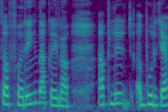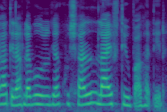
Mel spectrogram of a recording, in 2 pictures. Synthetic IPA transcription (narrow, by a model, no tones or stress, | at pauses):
səfəɾiŋɡd̪akəjlãaplibʱuɾɡjãkʰat̪iːɾapljabuɾɡjakʰuɕallajft̪iwpa̰kʰat̪ḭːɾ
